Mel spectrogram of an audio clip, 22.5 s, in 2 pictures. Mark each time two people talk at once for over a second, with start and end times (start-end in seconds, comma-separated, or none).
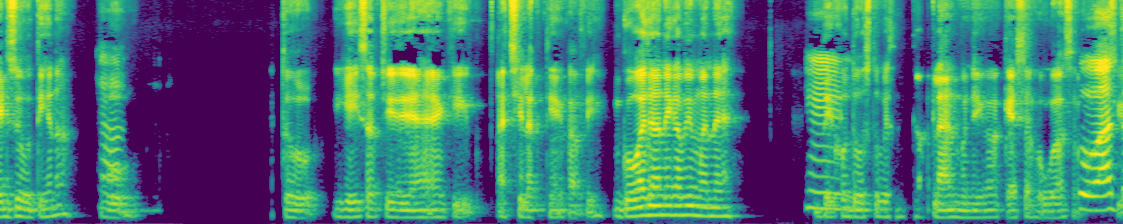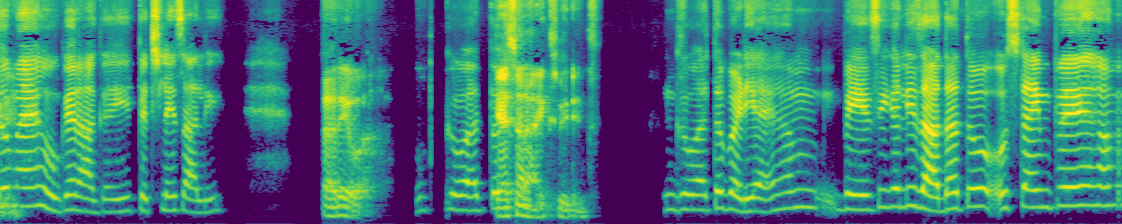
none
